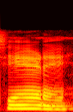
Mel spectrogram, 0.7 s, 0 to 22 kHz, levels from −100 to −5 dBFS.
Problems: background sounds at intervals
